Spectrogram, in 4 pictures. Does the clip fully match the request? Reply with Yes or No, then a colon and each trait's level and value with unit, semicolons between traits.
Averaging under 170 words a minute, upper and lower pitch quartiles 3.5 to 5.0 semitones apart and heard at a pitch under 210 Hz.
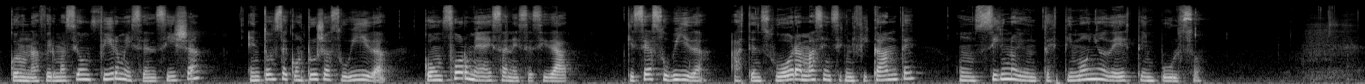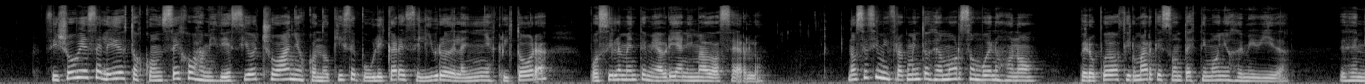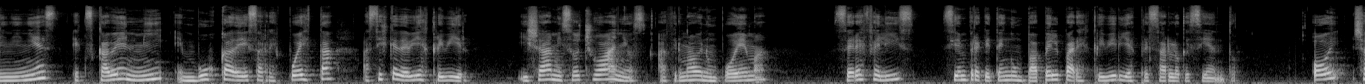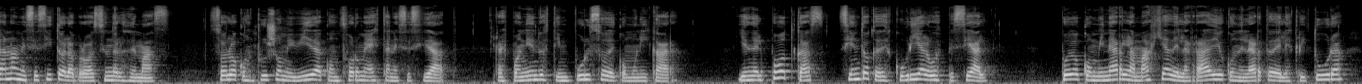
No: average, 180 wpm; average, 4.5 semitones; high, 190 Hz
